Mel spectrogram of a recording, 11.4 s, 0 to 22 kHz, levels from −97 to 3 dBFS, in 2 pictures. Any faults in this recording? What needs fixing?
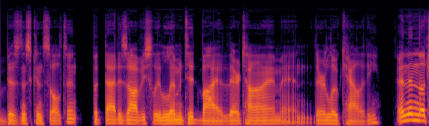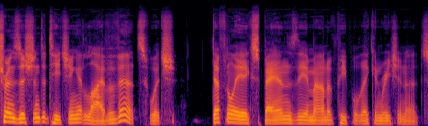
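Nothing stood out on listening to this speech recording, so there is nothing here that needs fixing.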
